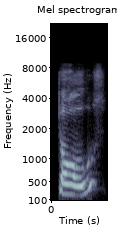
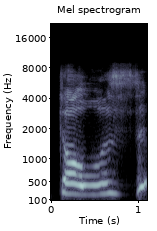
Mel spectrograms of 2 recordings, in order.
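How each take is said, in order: First: The word ends with a hissing s sound. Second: The word ends with a buzzing z sound. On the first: The speaker calls it wrong. "You don't say toes" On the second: The speaker calls it right. "you say toes, like a zit"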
